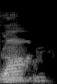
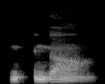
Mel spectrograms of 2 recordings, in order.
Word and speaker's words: Ngong: And I know you said, is it, how you pronounce it again? Is it Guan? Gong. Ngong.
